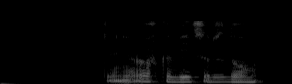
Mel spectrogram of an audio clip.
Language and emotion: Russian, sad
